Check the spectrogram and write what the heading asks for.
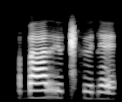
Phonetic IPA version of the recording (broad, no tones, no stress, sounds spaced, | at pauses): ɓ a r ʏ ǁʰ ʏ d ɛ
